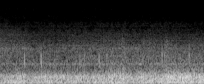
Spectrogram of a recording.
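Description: A car passes close by.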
